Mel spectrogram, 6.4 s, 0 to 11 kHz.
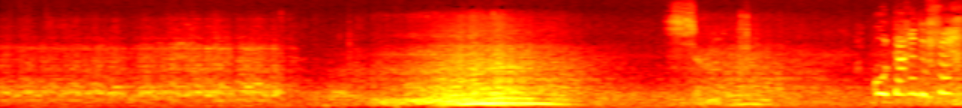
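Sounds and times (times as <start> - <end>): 
heavy truck engine started without a key, turning over and revving: 0.0 - 6.4.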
